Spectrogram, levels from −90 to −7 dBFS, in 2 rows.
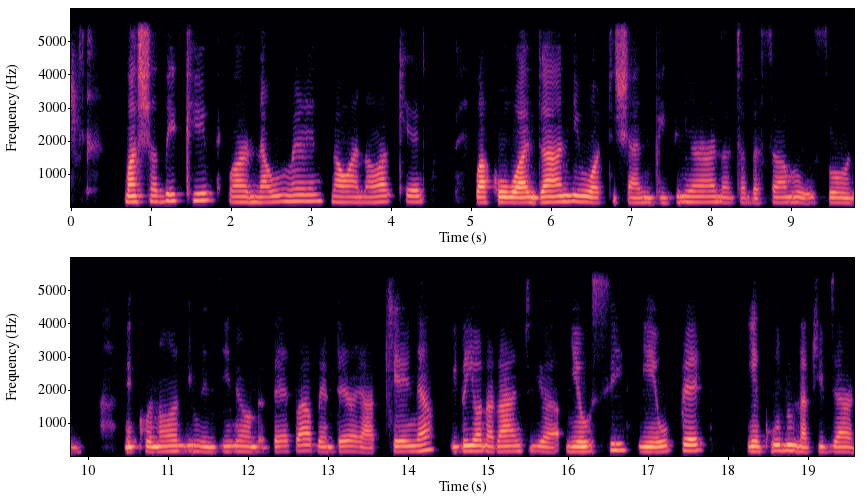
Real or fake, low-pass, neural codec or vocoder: fake; 5.4 kHz; codec, 16 kHz, 0.5 kbps, FunCodec, trained on Chinese and English, 25 frames a second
